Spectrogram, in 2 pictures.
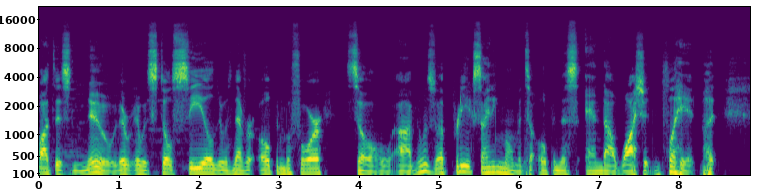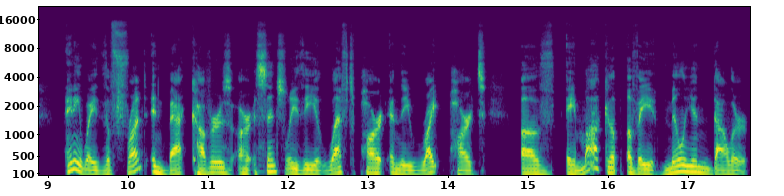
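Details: Adult male speaker; ordinary speech.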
